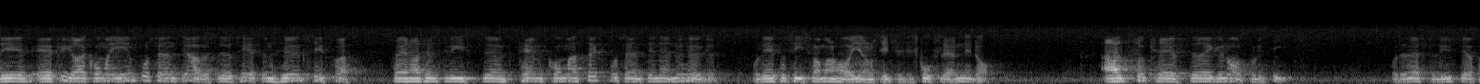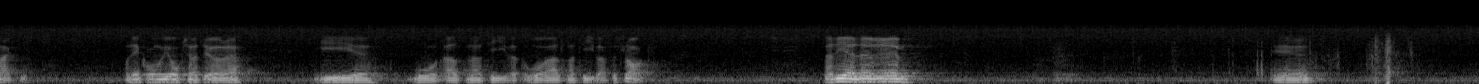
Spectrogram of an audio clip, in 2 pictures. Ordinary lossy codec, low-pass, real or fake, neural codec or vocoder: none; 7.2 kHz; fake; vocoder, 24 kHz, 100 mel bands, Vocos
